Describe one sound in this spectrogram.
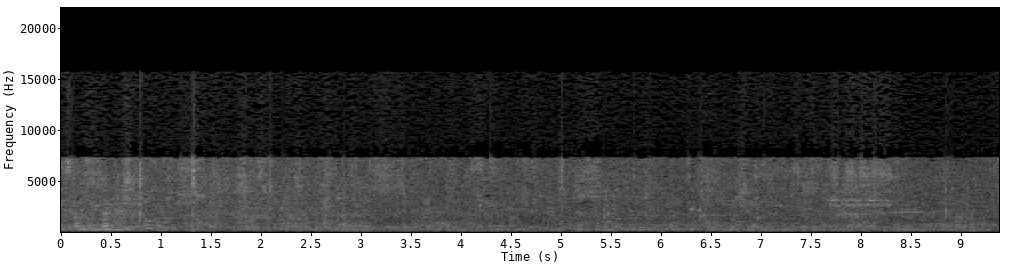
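Footsteps shuffle across a wooden stage.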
